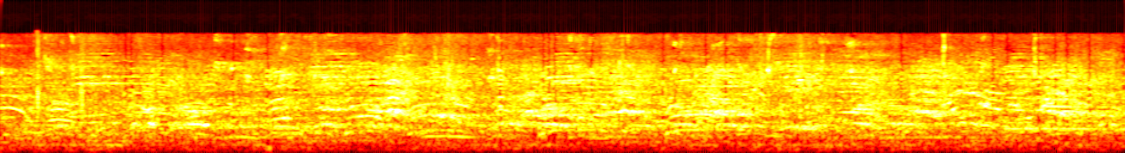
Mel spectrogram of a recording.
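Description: A crowd murmurs and calls out in a large echoing arena.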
